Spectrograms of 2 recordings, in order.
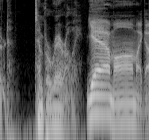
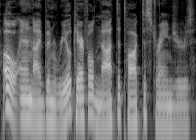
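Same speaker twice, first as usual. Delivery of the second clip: normal talking voice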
